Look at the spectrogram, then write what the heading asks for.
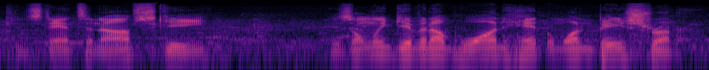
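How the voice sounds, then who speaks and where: A young adult man works as a baseball radio announcer, giving live play-by-play in clipped, descriptive phrases. His voice sits at an ordinary male pitch and follows the action closely. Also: fast talker. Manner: clipped descriptive phrasing, rising excitement on plays. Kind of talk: live radio sports commentary.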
